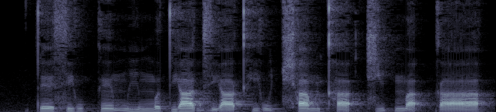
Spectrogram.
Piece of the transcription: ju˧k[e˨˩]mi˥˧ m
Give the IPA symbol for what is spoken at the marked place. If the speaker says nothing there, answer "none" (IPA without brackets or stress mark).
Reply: ẽ˨˩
